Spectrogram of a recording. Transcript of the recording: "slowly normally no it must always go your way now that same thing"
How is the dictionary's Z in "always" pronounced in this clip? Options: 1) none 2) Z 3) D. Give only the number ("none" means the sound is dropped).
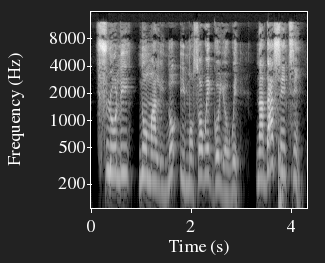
1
